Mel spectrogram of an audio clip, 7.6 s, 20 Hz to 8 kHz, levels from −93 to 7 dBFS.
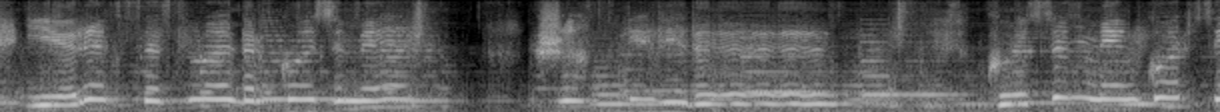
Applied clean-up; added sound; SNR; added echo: neural separator model SepFormer DNS4.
